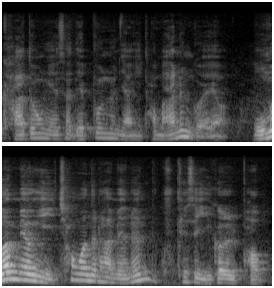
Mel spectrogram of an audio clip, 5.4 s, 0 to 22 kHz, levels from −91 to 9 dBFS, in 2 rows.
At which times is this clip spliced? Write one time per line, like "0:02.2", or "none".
0:02.4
